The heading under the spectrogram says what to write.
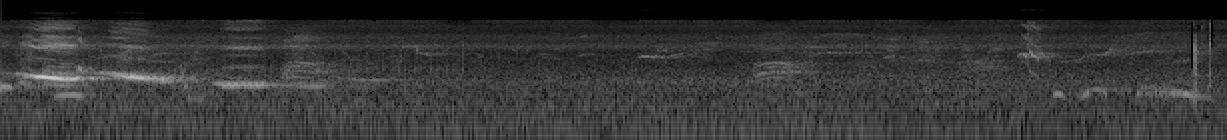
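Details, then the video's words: Australian magpies singing at Coffs Harbour: rich warbled, fluting phrases in the first two seconds, then fainter broken notes and scattered chortles over a steady background hiss. "Magpies Singing"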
